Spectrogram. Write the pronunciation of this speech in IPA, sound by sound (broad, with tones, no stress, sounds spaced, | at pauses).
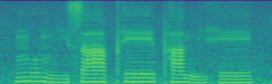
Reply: m o˦ m i˨ s aː˦ pʰ eː˦ pʰ a˦ n i˨ h e˦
